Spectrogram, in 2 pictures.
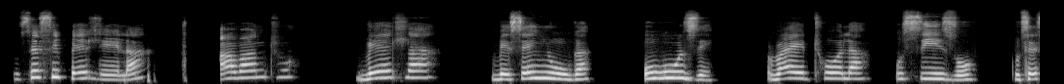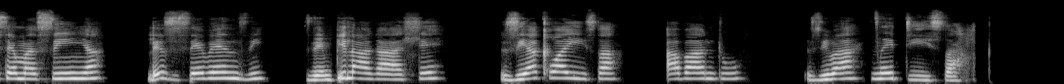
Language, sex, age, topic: North Ndebele, female, 36-49, health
